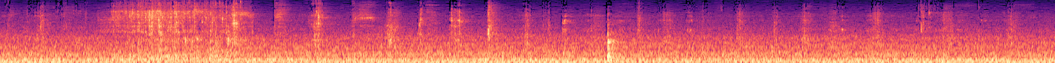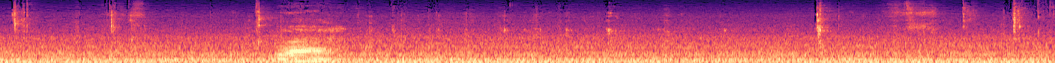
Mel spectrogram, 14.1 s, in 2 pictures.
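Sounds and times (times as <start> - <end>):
chewing with wet mouth clicks: 1.1 - 8.0, 8.7 - 14.0.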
